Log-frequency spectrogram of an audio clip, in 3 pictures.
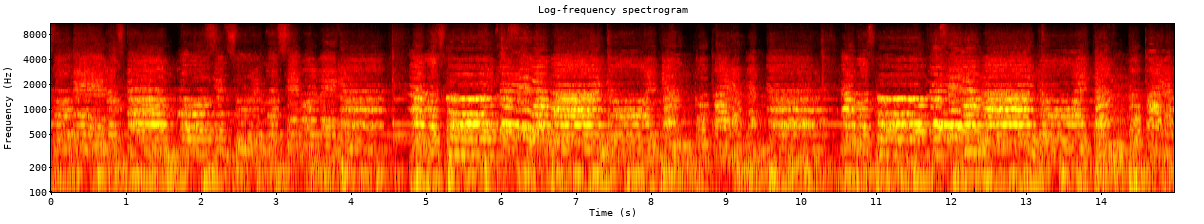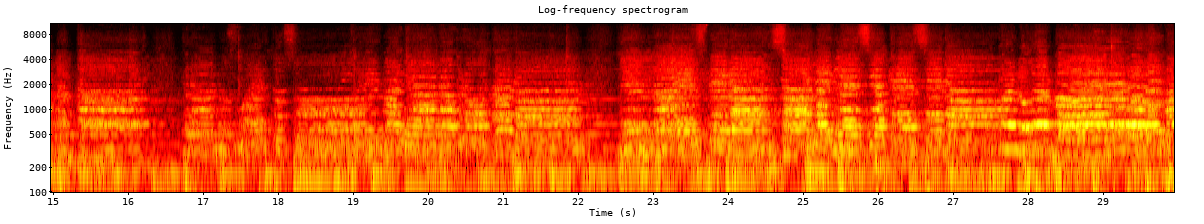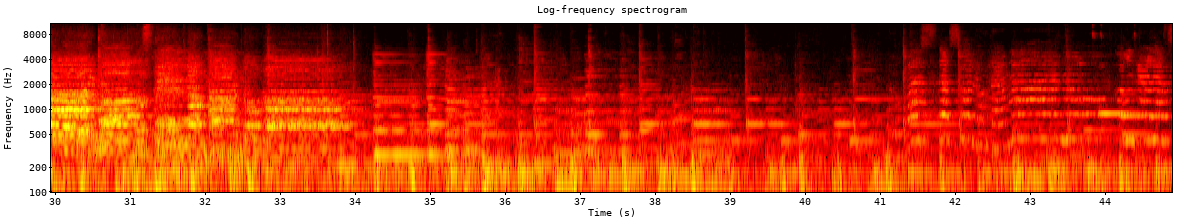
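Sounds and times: mixed choir singing: 0:00.0 - 0:36.3.

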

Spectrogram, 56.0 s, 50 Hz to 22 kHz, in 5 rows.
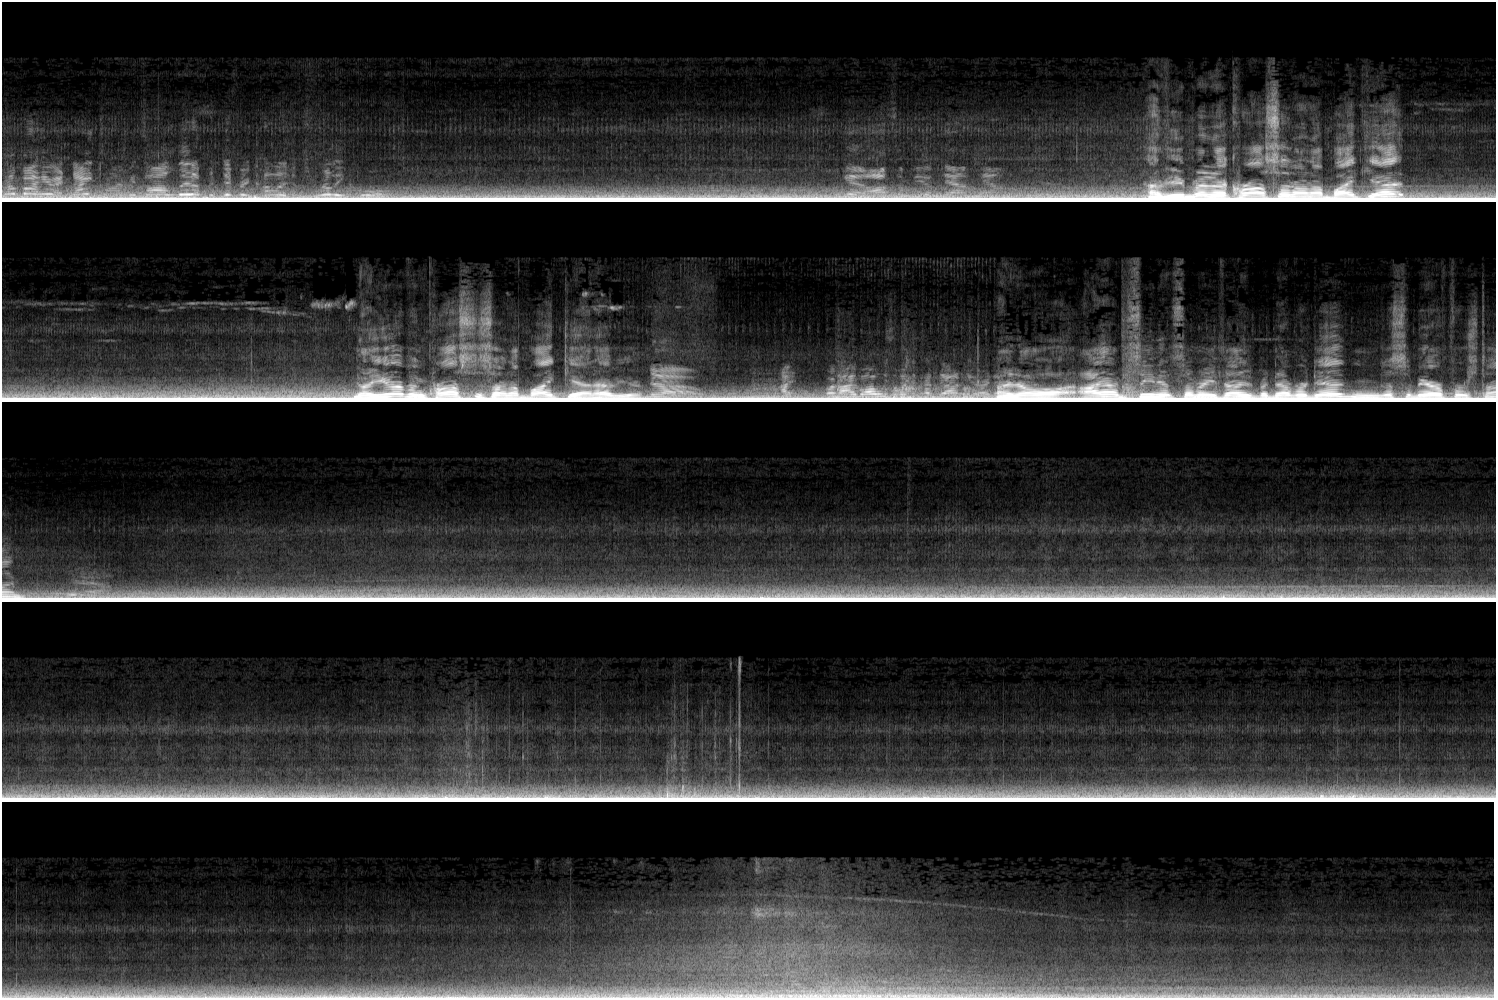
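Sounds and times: bike tyres on paved path: 0:00.0 - 0:56.0
passing vehicle noise: 0:00.0 - 0:56.0
wind rumbling on microphone: 0:30.3 - 0:56.0.

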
